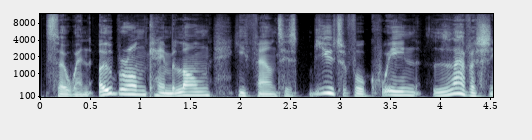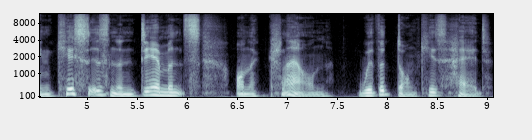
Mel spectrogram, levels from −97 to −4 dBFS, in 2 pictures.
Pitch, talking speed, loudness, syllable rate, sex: 120 Hz, 145 wpm, -19 LUFS, 4.3 syllables/s, male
